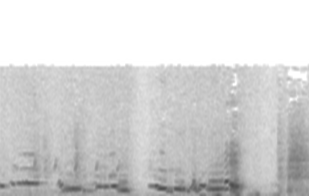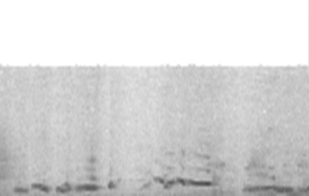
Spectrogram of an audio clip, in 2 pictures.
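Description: A young Australian magpie singing: a run of short warbled, gliding notes, with brief breaks between phrases.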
